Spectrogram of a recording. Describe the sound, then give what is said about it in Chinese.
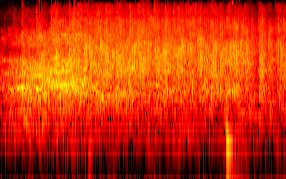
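Steady, dense applause from an audience after opera singing fills the whole stretch, a continuous wash of many hands clapping at fairly loud volume with no voices standing out. “就这您还给鼓掌呢，您听见唱的什么词儿了吗？”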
